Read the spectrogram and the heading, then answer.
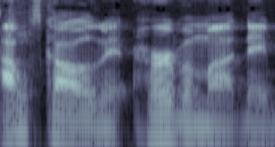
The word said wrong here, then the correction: yerba mate: but all my fans are like, it's Yerba Mate. I'm like, ooh. – Yerba Mate.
